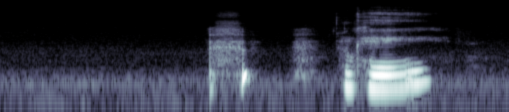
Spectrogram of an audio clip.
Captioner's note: laughs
